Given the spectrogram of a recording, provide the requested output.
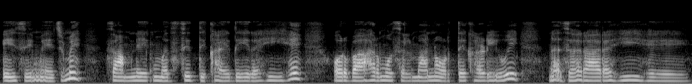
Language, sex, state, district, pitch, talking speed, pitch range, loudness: Hindi, female, Rajasthan, Jaipur, 175 Hz, 175 wpm, 170-185 Hz, -19 LUFS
